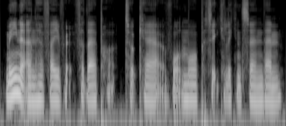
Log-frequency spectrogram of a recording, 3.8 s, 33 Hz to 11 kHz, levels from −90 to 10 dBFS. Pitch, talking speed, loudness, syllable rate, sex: 115 Hz, 235 wpm, -23 LUFS, 7.1 syllables/s, male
